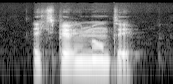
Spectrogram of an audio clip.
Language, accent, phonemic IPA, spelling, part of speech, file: French, France, /ɛk.spe.ʁi.mɑ̃.te/, expérimenter, verb, LL-Q150 (fra)-expérimenter.wav
- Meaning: 1. to experiment 2. to experience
